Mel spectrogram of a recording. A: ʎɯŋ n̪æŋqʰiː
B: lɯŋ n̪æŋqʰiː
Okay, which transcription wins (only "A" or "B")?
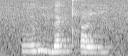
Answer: B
